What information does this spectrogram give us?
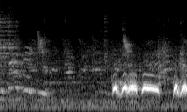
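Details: Dove calling: after two nearly quiet seconds come three loud, steady coos, each level in pitch with a slight waver, in quick succession.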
